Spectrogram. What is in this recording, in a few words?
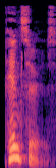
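"pincers", British English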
